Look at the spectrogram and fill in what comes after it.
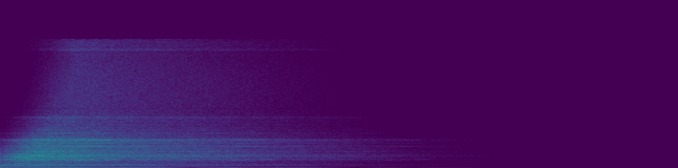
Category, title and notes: Sound effects > Other
Versus Gong
Thus begins the dramatic showdown. Made with FL Studio.
cinematic, cymbal, fight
